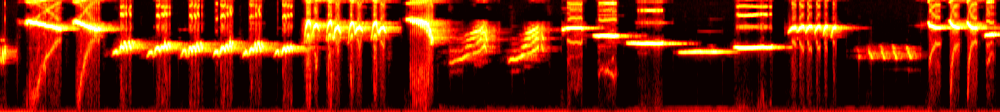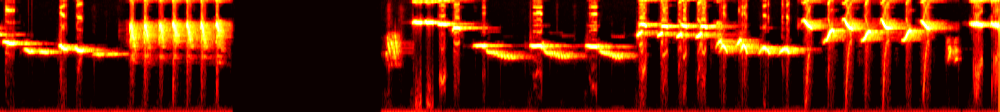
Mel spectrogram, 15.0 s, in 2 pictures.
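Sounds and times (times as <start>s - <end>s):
flycatcher singing: 0.0s - 9.3s, 10.4s - 15.0s.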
